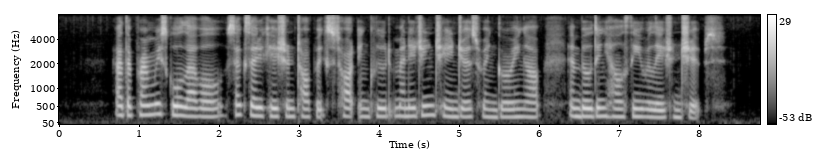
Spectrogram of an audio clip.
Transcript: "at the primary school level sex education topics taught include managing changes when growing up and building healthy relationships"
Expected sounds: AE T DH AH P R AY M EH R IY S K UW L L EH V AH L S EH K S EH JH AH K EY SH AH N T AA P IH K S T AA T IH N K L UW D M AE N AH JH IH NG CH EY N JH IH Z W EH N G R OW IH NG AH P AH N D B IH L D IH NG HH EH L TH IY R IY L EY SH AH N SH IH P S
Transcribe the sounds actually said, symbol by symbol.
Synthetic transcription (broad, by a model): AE T DH AH P R AY M EH R IY S K UW L L EH V AH L S EH K S EH JH AH K EY SH AH N T AA P IH K S T AA T IH N K L UW D M AE N AH JH IH NG CH EY N JH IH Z W EH N G R OW IH NG AH P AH N B IH L D IH NG HH EH L TH IY R IY L EY SH AH N SH IH P S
